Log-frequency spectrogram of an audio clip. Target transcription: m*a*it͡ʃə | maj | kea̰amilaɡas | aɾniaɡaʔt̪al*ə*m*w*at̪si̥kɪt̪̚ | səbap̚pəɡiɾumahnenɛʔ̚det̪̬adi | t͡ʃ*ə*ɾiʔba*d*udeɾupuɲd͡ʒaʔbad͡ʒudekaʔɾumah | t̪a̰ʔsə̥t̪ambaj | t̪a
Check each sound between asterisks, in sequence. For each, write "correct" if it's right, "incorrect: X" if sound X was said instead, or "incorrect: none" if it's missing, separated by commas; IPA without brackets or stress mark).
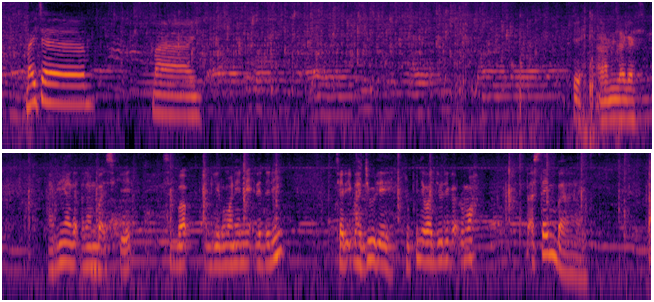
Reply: correct, incorrect: a, incorrect: b, incorrect: a, incorrect: d͡ʒ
